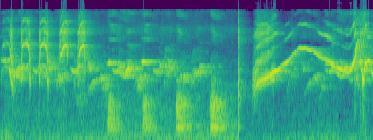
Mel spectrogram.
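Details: Javan myna singing as a lure and tutor recording: harsh buzzy chatter in quick pulses, a short gap, then a long clear whistle that rises and falls before a final upward note.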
